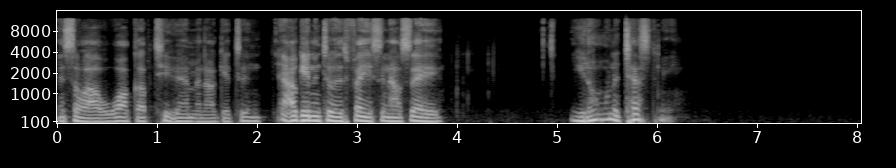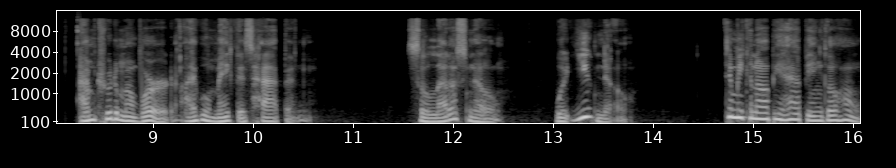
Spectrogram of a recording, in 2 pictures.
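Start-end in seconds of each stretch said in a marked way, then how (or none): 5.1-16.1 lowered, serious, direct low voice. Threatening a character face to face: lowered, serious, direct voice. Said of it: "lowering the tenor of his voice, making it very serious, very direct".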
